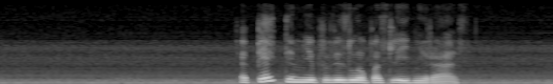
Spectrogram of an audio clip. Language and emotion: Russian, neutral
